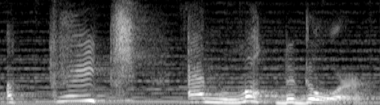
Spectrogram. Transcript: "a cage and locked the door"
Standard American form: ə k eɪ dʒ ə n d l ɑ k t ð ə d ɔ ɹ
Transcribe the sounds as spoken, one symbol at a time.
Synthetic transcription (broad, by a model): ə k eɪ tʃ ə n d l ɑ k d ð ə d ɔ ɹ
